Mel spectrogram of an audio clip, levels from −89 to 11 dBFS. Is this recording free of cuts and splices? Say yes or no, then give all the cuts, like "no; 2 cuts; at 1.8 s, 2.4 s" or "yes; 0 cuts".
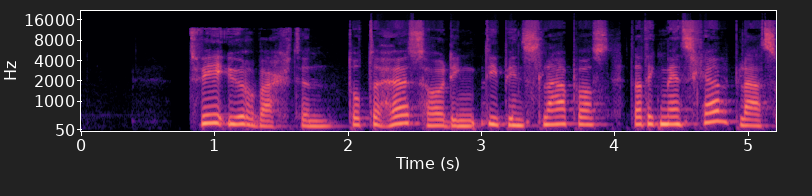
no; 2 cuts; at 3.0 s, 4.0 s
